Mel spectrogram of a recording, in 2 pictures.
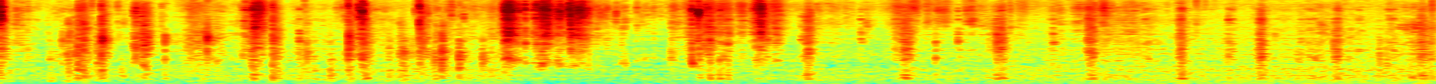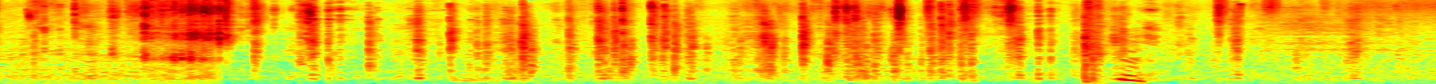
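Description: A person biting into and chewing a large, airy deep-fried shrimp cracker (ebisen), giving a run of crisp crunches. A louder cluster of crunches comes about eight seconds in.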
